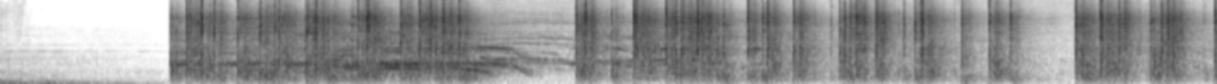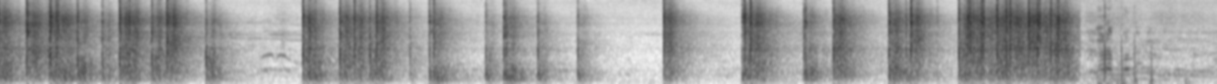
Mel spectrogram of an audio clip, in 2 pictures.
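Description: Firecrackers going off in rapid crackling runs of sharp pops, several bursts with short gaps between them, starting about a second in. Crowd voices are heard under the crackling.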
